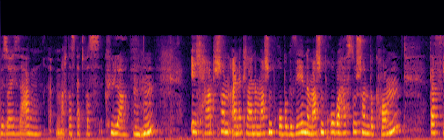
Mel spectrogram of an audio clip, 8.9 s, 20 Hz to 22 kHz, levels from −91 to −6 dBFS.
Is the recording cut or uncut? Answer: cut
